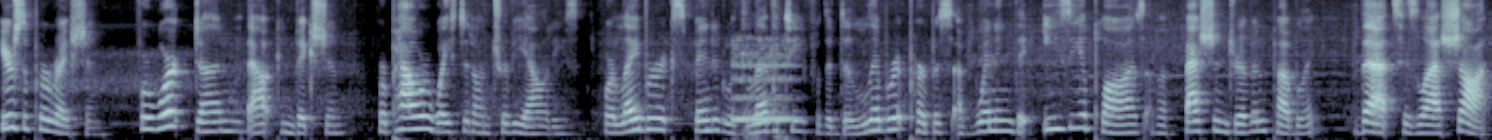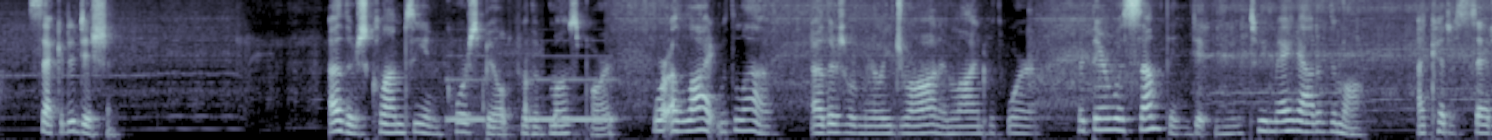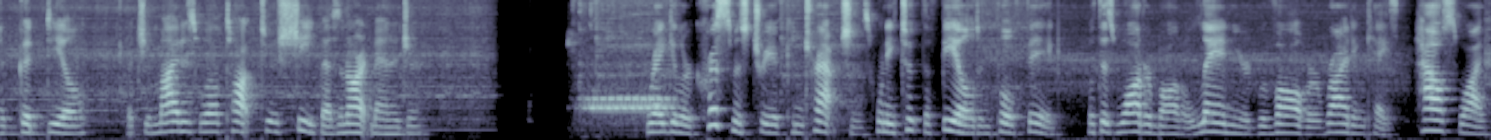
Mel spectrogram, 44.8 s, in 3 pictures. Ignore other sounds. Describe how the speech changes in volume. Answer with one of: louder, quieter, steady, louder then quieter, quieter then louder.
steady.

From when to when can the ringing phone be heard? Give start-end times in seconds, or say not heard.
7.3-8.1, 19.4-21.1, 35.5-36.6.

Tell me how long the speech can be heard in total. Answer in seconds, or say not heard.
40 s.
